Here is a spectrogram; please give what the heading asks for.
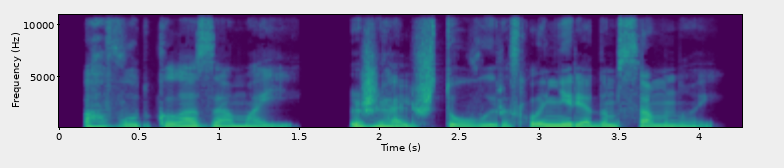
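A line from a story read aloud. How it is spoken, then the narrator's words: Sad creaky voice. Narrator (Russian): грустно проскрипела она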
